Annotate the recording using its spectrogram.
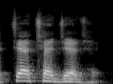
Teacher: जिनका उच्चारण करते समय जीभ स्पर्श भी करेगी और संघर्ष भी करेगी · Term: स्पर्श संघर्षी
